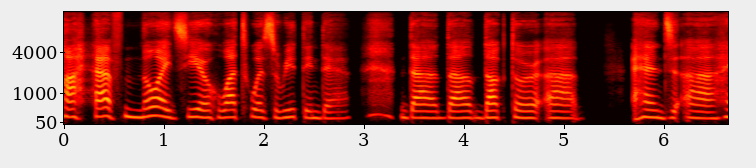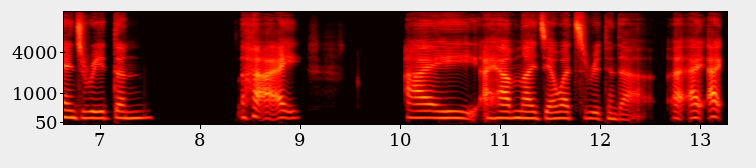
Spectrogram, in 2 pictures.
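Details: Adult woman speaking; hesitant speech with word repetitions.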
